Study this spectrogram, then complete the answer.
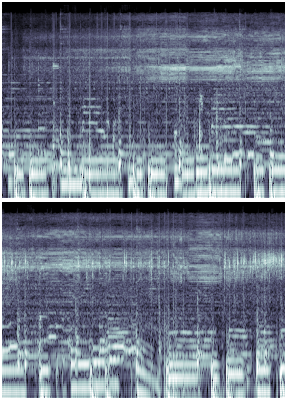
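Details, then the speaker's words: Marx toy train motor, rusty and seized, after reassembly, bench-tested with leads on the center pickup and side plate: slight stumble at first, then a fast, busy, free-running gear whirr; normal running. "There we go. Had a little hard start at first."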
